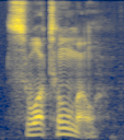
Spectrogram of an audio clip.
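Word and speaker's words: Suotamo: Eunice Swatumo. – Swatumo. – Swatumo. Swatumo. – Swatumo. – Swatumo. – Actually, Swatumo. In Finnish, you always stress the first syllable of every word, no matter what, which is pretty cool.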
